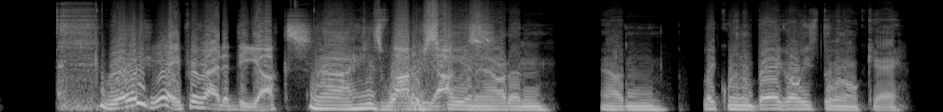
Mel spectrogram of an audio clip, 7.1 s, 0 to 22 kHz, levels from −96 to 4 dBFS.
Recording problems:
distortion; heavy; 18% of the sound clipped

